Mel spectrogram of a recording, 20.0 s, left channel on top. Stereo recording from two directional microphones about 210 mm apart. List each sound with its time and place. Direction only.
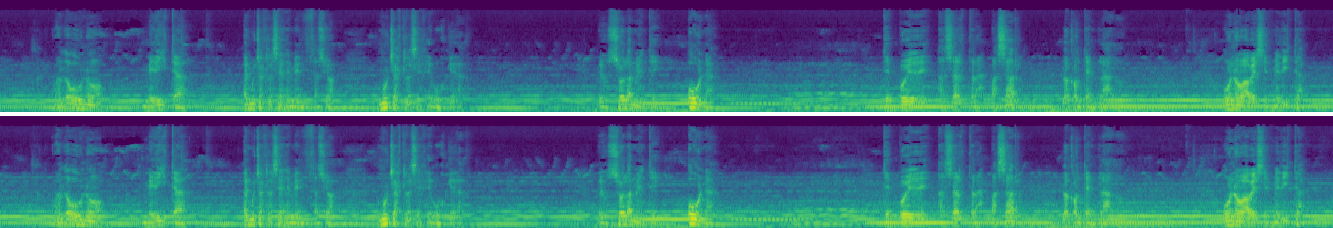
0.7 s speech: 5° right (ahead or behind)
9.2 s speech: 5° right (ahead or behind)
13.2 s speech: 5° right (ahead or behind)
18.3 s speech: 5° right (ahead or behind)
